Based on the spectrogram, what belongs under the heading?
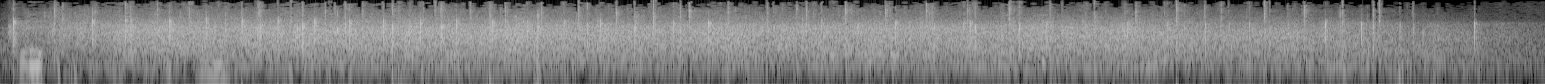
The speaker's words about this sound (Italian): E penso possiamo dire anche la nostra accoglienza con un applauso.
